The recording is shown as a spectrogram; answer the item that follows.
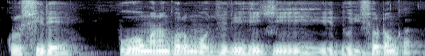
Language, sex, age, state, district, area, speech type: Odia, male, 45-60, Odisha, Mayurbhanj, rural, spontaneous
